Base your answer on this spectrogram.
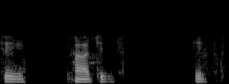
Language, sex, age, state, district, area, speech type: Maithili, male, 60+, Bihar, Saharsa, urban, conversation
